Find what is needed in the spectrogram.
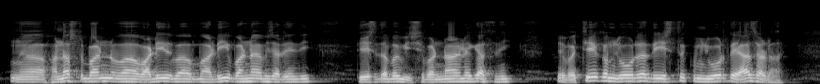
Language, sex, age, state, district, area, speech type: Dogri, male, 45-60, Jammu and Kashmir, Samba, rural, spontaneous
